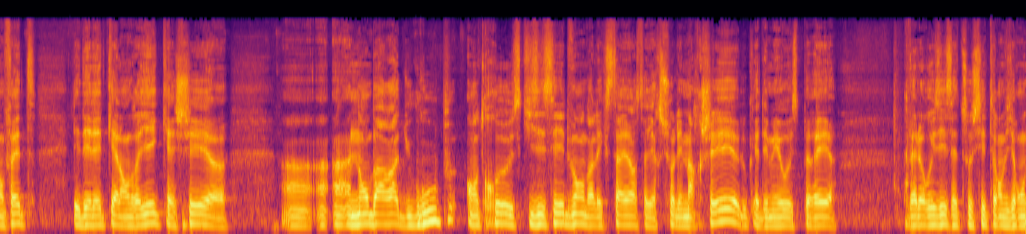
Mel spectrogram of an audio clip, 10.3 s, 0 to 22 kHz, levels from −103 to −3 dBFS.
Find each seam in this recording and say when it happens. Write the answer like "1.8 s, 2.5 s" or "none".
none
